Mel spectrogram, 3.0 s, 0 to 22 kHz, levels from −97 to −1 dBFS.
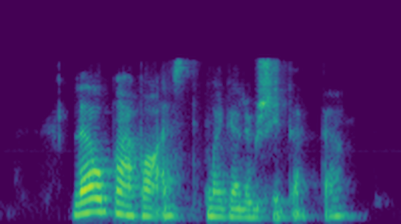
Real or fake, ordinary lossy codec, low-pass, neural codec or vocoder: fake; AAC, 64 kbps; 7.2 kHz; codec, 16 kHz, 4 kbps, X-Codec, HuBERT features, trained on LibriSpeech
